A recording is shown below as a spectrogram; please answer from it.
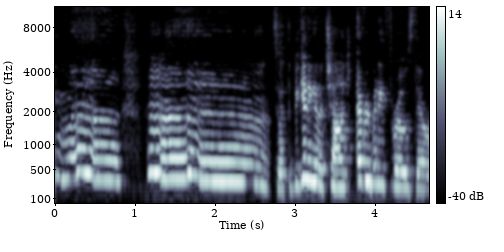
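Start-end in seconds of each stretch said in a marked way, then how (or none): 0.0-2.7 high whiny fake sob; mock crying. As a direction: whimper it like a crybaby. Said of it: "always crying about something".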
